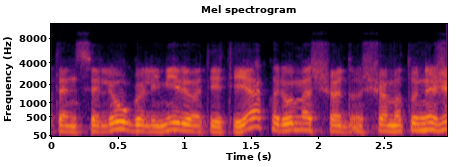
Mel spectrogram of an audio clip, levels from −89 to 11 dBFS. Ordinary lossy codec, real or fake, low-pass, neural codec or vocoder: Opus, 16 kbps; real; 7.2 kHz; none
